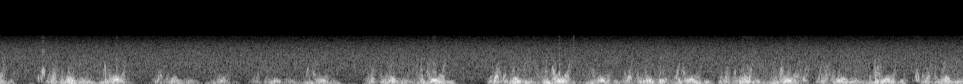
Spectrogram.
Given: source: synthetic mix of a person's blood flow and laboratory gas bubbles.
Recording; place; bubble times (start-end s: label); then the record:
Doppler ultrasound of blood flow; precordium
0.36-0.49 s: bubbles
6.57-6.71 s: bubbles
7.42-7.56 s: bubbles
7.98-8.12 s: bubbles
9.12-9.23 s: bubbles
From the record:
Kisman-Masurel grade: 123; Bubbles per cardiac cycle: 1 to 2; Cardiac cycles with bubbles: 10 to 50%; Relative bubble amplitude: loud (0.450 to 0.775); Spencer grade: 2 (many but less than half of the cardiac periods contain bubble signals, singularly or in groups); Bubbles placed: only in the low amplitude regions of the cardiac cycle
